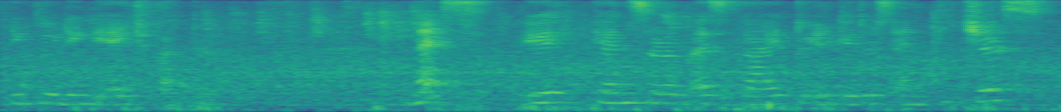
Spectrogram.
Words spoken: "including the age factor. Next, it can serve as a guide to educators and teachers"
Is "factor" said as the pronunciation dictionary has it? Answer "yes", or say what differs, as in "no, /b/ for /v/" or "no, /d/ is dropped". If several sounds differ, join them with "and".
no, /k/ is dropped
